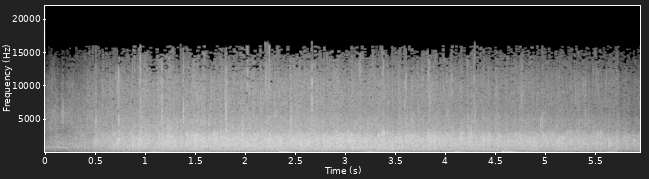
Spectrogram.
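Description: Audience applause at a live true-crime convention, welcoming a guest onto the stage: dense, even clapping that swells in and holds strongly for several seconds before easing slightly at the end.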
